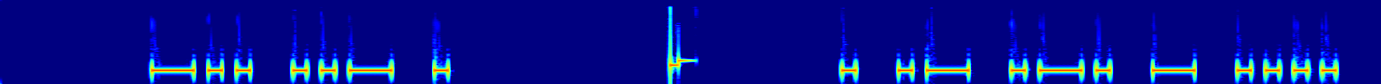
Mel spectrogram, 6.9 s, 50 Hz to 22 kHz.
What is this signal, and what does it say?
Morse code, heard as a keyed tone, about 17 wpm, 700 Hz. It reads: DUE EARTH
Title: Sets of 5 Words Encore - New Word Drill - 17wpm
